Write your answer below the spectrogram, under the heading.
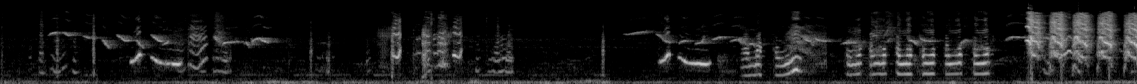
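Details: Indian green ringneck parakeet giving natural calls: varied whistled notes that slide and fall, then a series of harmonic, evenly repeated notes, ending in a burst of rapid high chirps; faint low hum underneath.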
